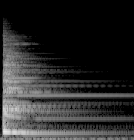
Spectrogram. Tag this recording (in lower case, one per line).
gong
music
percussion
musical instrument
